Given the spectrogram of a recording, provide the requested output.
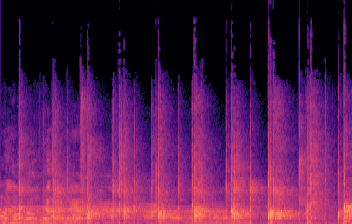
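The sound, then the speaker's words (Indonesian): Hand clapping from a small group, a quick irregular patter of sharp claps running steadily throughout, with voices murmuring underneath. “tepuk tangan”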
